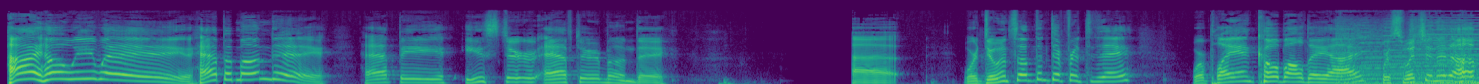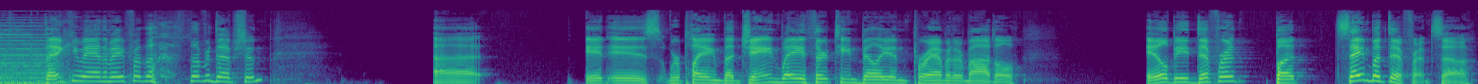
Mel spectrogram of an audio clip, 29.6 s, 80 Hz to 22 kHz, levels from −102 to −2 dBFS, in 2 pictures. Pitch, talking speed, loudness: 165 Hz, 105 wpm, -27 LUFS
